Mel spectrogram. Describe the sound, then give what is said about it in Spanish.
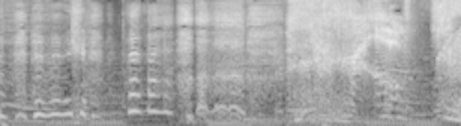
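A small baby girl, being dried on a little table, lets out a loud, sudden sneeze, a sharp noisy burst partway through that shoots out a bit of snot, over a steady background of voices and music. “Bueno, la pequeña estornuda y vemos salir un moquito a toda velocidad disparado con dirección desconocida”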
